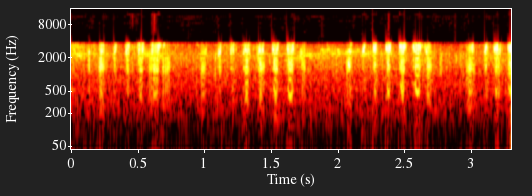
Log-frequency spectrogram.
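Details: Feeding at a black stork nest in Estonia, 26 May 2012: chicks give evenly spaced, clipped, raspy pulses, about four to five per second, in a steady run.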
